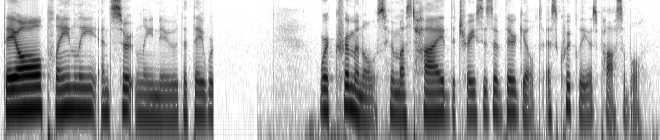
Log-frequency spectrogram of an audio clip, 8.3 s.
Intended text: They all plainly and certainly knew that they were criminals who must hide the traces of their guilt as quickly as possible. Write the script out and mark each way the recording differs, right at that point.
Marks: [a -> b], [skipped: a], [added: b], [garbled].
They all plainly and certainly knew that they were [added: were] criminals who must hide the traces of their guilt as quickly as possible.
